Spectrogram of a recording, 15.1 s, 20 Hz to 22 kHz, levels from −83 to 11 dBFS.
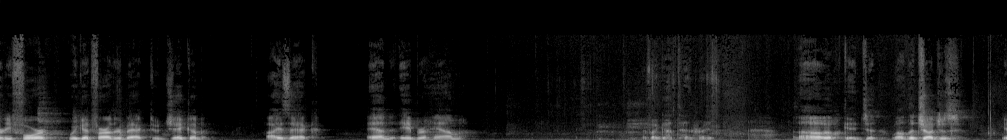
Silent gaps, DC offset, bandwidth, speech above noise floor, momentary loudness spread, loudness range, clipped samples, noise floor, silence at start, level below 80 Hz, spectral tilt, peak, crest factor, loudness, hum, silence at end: none; under 0.1%; 16.5 kHz; 45 dB; 18 LU; 16 LU; under 0.1%; -64 dBFS; 0 s; -76 dBFS; -6 dB/octave; -2 dBFS; 20 dB; -20 LUFS; none; 0 s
